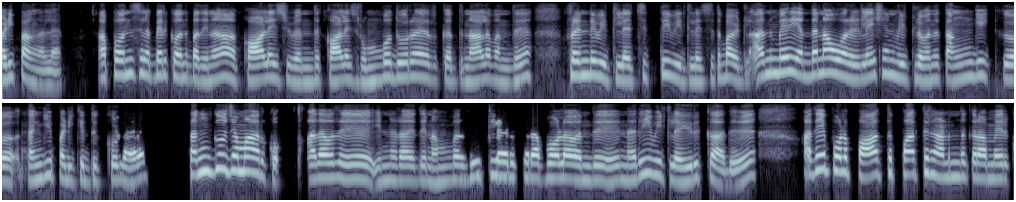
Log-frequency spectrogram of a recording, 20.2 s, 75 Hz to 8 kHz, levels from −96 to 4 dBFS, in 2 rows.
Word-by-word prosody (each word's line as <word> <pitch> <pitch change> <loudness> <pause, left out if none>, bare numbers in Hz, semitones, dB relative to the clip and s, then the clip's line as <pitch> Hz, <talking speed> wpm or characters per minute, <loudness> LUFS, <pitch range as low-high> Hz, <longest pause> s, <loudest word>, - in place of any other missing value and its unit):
படிப்பாங்க 195 -4 0
இல்ல? 145 -1 -5 0.5
அப்ப 210 - -6
வந்து 250 +2 -1
சில 260 -2 -1
பேருக்கு 235 -1 0
வந்து 210 -1 -1
பாத்தீங்கன்னா 190 +2 0 0.3
காலேஜ் 195 +1 +3
வந்து 170 +2 -8
காலேஜ் 185 +1 +2
ரொம்ப 185 +6 -4
தூரம் 220 +1 0
இருக்கறதுனால 180 -1 -2
வந்து 175 +1 -7 0.5
ஃபிரெண்ட் 235 +1 +1
வீட்ல, 195 -2 -2 0.2
சித்தி 220 +3 -8
வீட்ல, 180 -2 -5
சித்தப்பா 205 +3 0
வீட்ல, 180 - -9
அந்த 260 +4 0
மாதிரி 280 +1 +4
எதனா 245 +4 +3
ஒரு 225 - +4
ரிலேஷன் 240 +4 -3
வீட்ல 200 -2 -2
வந்து 195 +2 -6
தங்கிக் 220 +3 -5 0.4
தங்கிப் 215 +6 -3
படிக்கிறதுக்குக் 190 -2 -4
கூட 200 -3 -1 0.6
சங்குஜமா 305 +2 +4
இருக்கும். 200 -8 -5 0.3
அதாவது, 220 +1 +3 0.4
என்னடா 195 0 -2
இது 195 - -5
நம்ம 190 +3 -2
வீட்ல 245 +2 -2
இருக்கறா 220 0 +2
போல 220 0 +4 0.2
வந்து 195 0 -3 0.3
நிறைய 245 +8 -1
வீட்ல 200 -6 -1
இருக்காது. 160 -6 0 0.7
அதே 320 - +4
போல 300 - +6 0.2
பார்த்துப் 255 +3 +3
பார்த்து 260 +1 +3
நடந்துக்கிறாமே 225 -2 +1
210 Hz, 150 wpm, -23 LUFS, 190-235 Hz, 0.7 s, போல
